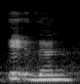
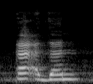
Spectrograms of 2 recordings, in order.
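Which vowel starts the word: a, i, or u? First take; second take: i; a. First: The word begins with the vowel i. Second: The word begins with the vowel a. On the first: "We say kasra"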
